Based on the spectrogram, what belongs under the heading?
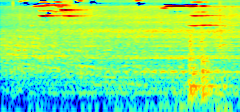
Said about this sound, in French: Et pour ouvrir le reportage d'Un jour dans le monde, écoutez donc ce petit bruissement doux à vos oreilles. Pourtant, nous sommes en pleine circulation.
